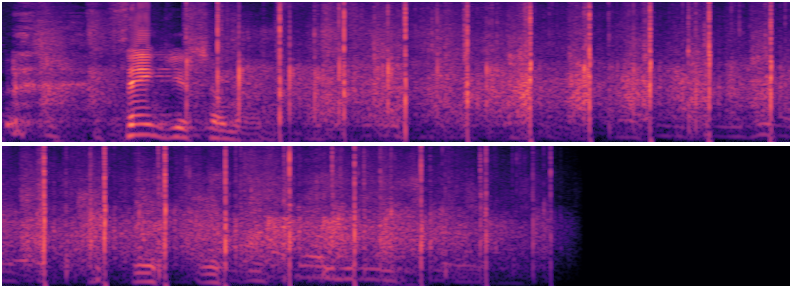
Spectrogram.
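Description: A small group claps steadily, then the sound cuts off.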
